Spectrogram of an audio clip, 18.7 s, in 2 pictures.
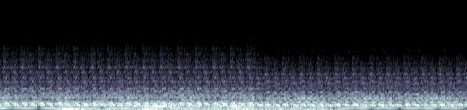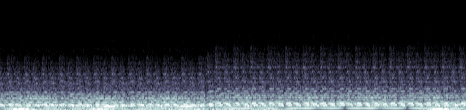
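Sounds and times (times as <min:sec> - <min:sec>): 
mellow ambient music: 0:00.0 - 0:18.6.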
